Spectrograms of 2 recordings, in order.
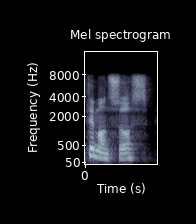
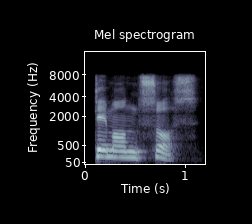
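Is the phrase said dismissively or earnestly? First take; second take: dismissively; earnestly. First: It is said casually and dismissively. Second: It is said earnestly and with intensity. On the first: The kiss was unimportant. "It's only a kiss" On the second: The kiss was the only thing that mattered. "Nothing but a kiss"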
